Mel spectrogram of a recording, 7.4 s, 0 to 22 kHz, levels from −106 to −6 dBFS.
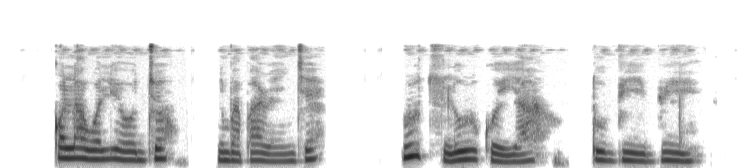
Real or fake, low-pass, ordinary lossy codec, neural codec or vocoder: real; 7.2 kHz; none; none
